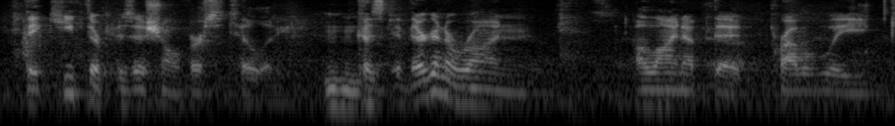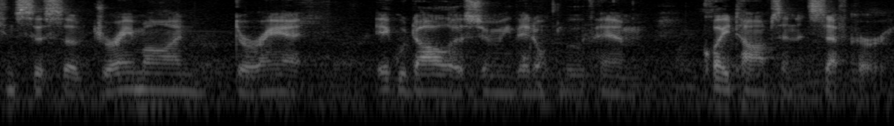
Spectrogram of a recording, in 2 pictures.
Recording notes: broadcast live from Summer League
